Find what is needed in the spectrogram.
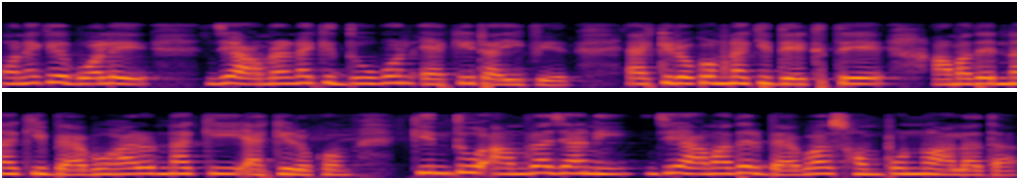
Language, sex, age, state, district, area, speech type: Bengali, female, 45-60, West Bengal, Purba Medinipur, rural, spontaneous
